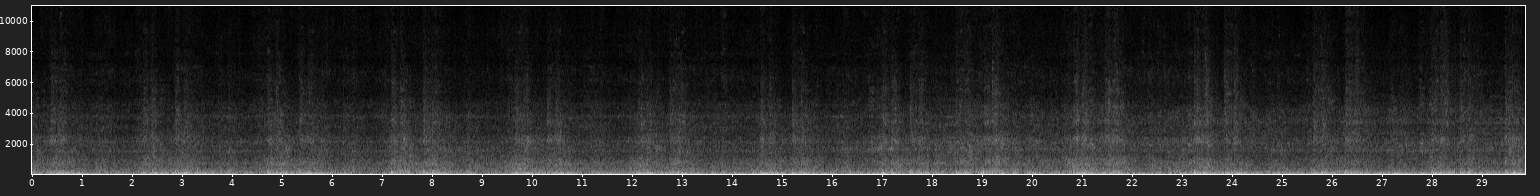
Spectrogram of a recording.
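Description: Freight wagons of a long container train rolling steadily past, with a constant low rumble and wheels clacking over the rail joints.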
